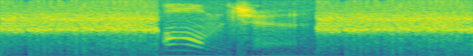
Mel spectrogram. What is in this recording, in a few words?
"armchair", English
